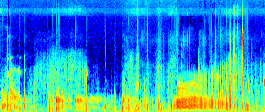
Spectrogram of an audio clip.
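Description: Continuous bubbling, gurgling and squeaky rumbling with frequent pops; ordinary loud stomach noises.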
